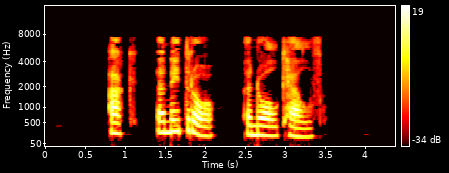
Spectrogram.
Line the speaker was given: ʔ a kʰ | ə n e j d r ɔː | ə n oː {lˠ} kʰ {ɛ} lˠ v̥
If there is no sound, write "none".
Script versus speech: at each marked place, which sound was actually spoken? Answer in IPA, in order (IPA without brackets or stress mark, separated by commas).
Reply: lˠ, ɛ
